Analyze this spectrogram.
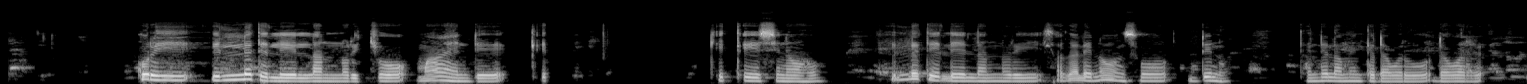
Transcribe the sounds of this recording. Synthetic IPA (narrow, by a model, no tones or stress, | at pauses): kʊɾɪɪlːɛt̪ɛle̞ːlːɐnːɔɾɪt͡ʃːɔmaːhɛnd̪ɛ | kʼɪt̪ʼːeːsːɪnɛwɐɦɔ | ɪlːɛt̪ɛleːlːɐnːɔɾɪsɐ̰ɡɐ̰lɛnɔɔnsɔd̪ɪnɔ | t̪ʰɛnːɛlɐmɪnt̪ːɐd̪ɐwɐɾod̪ɐwɐɾːɛ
